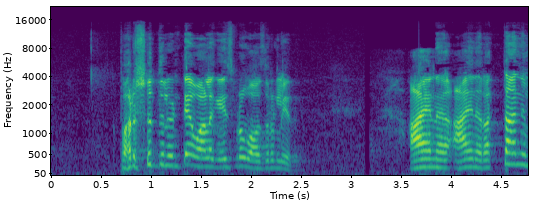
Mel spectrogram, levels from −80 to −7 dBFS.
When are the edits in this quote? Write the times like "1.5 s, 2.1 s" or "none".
3.1 s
